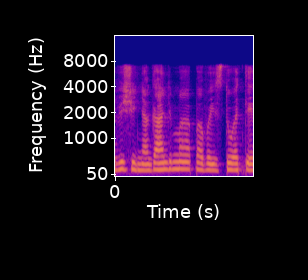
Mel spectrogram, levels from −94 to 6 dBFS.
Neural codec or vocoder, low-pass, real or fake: none; 7.2 kHz; real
